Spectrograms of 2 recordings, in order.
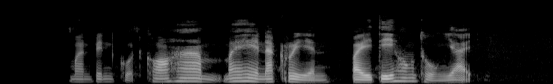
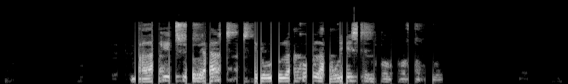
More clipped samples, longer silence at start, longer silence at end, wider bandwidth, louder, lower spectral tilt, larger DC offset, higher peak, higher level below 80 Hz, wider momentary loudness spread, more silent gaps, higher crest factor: neither; second, 0.7 s vs 1.3 s; second, 0.85 s vs 1.25 s; first, 10.5 kHz vs 8 kHz; second, -26 LUFS vs -15 LUFS; first, -5.5 dB/octave vs -3.5 dB/octave; neither; second, -4 dBFS vs 0 dBFS; second, -74 dBFS vs -48 dBFS; about the same, 14 LU vs 16 LU; neither; about the same, 24 dB vs 20 dB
